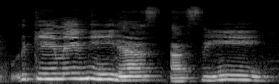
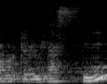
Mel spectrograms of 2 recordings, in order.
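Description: First: Slow, playful sung phrase; sung, break into a drawn-out song snippet; sung line. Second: Said in the usual way. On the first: Shown as a demonstration. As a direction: sing it out with long drawn notes. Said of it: "Ya le iba a cantar la canción". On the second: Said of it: "yo me puse nerviosa".

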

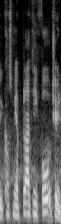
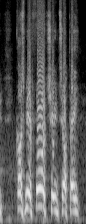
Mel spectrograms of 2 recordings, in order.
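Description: First: Said in the usual way. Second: Higher-pitched call to someone further off; raised voice, aimed across the room. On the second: Real, not acted. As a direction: call it across so Toppy hears. Repeats it, calling out to Toppy.

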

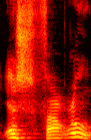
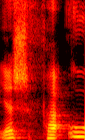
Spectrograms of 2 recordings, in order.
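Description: First: ইয়াশফাউ with a squeezed mid-throat ain; correct ain. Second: ইয়াশফাউ with a light glottal stop; hamza replacing ain. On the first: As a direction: press the last syllable of ইয়াশফাউ from the throat. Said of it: "আইনের উচ্চারণ করতে হবে এভাবে". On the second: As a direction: say ইয়াশফাউ without the throat ain. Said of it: "আইনের জায়গায় হামজা". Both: Shown as a demonstration.

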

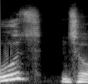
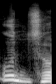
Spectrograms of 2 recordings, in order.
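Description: First: উজ্ঝ higher, as uj, jho; split in syllables. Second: Said in the usual way. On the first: Shown as a demonstration. Teacher breaking down the sound, উজ্ঝ split uj-jho. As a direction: clear gap inside উজ্ঝ. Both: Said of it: "এটার উচ্চারণ".

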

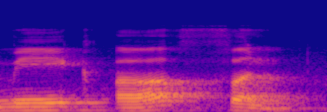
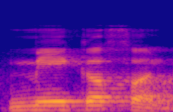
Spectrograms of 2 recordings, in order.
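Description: First: MAKE, A, FUN slow and evenly separated; word-by-word. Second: Said in the usual way. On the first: Shown as a demonstration. Teacher repeating an example phrase for students, word-by-word. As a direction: draw out "make a fun" with a full, long "a".

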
